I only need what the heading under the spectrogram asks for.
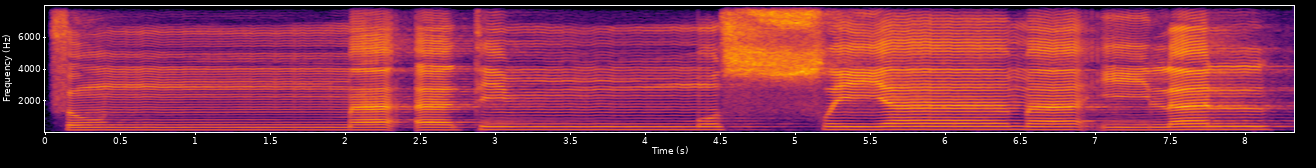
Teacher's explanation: Huruf ya kita panjangkan dua harakat karena terdapat alif di depannya.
